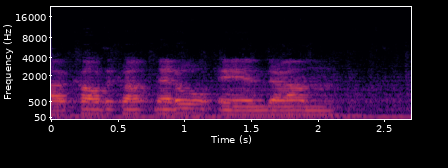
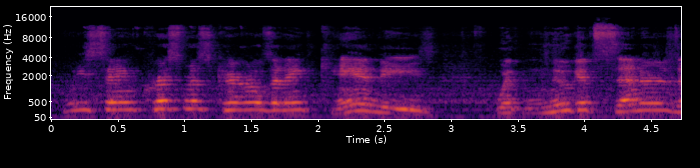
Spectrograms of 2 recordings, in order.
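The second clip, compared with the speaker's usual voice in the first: story narration; 6 semitones higher than usual. A narrator's reading. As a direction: read it like a bedtime story to children. Reads a picture book aloud.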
